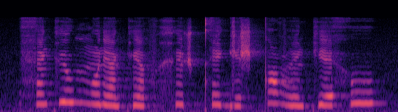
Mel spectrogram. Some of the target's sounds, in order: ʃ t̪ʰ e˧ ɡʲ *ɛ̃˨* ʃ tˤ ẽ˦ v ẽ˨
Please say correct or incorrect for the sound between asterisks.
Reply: incorrect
